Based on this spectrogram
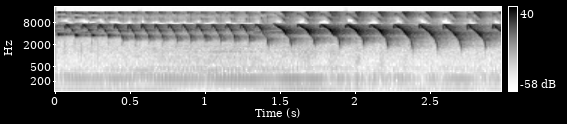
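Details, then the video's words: Singing Timbrado canary in a training song, delivering a rhythmic series of quick downward-sweeping notes, about three per second, which grow louder and fuller halfway through. "TIMBRADO canary singing / canto Canario cantando / canary training song"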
